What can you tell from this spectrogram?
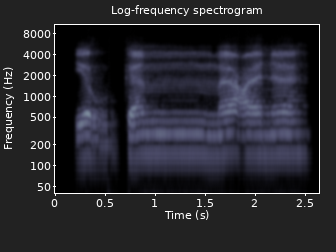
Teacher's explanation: Mutajanisain ini sama makhrajnya, tapi beda sifatnya. Ba sama mim makhrajnya sama di kedua bibir.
